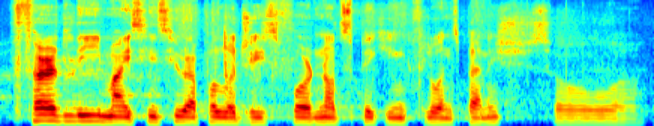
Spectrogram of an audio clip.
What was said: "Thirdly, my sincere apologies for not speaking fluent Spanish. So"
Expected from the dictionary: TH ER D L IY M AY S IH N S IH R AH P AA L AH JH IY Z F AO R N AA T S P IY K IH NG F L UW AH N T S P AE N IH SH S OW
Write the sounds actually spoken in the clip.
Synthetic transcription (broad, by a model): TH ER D L IY M AY S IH N S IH R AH P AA L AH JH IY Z F AO R N AA T S P IY K IH NG F L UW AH N S P AE N IH SH S OW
